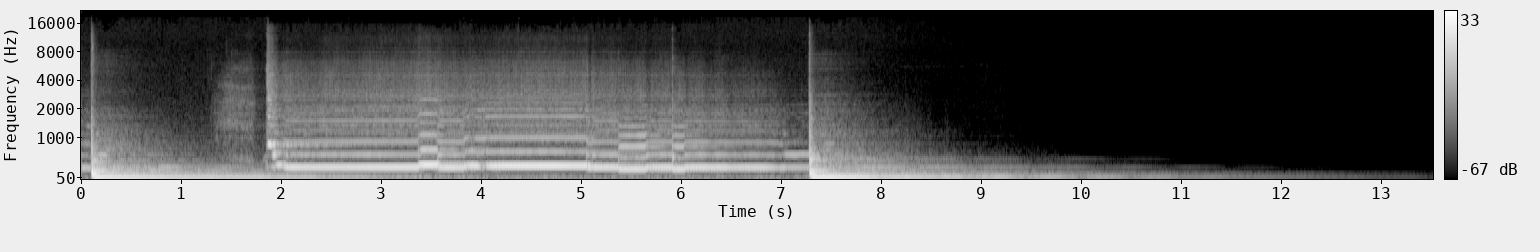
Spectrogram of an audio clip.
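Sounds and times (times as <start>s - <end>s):
flute: 0.0s - 8.2s.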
